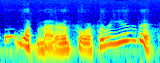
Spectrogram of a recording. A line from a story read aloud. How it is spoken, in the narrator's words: he cried hoarsely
